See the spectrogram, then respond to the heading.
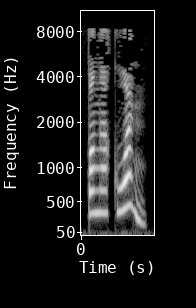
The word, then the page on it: pengakuan: Indonesian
